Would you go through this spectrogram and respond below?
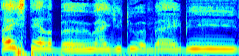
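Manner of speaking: put-on very high, silly baby talk, baby drawn out. Showing how grown adults talk to their pets, greeting the dogs: talking stupid to dogs. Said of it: "It makes us grown adults talk stupid. I do that with my dogs".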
